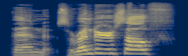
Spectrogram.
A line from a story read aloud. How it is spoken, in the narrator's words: the man yelled back up at Paris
